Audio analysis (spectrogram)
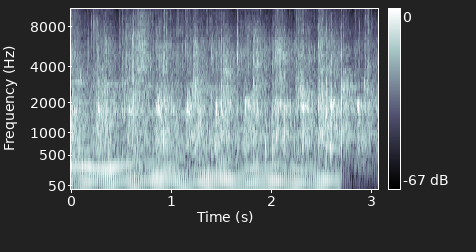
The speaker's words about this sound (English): Amen. Amen. One more time, can we give the Lord a hand clap of praise?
